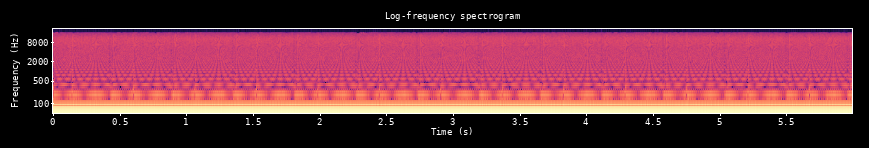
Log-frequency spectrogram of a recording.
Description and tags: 2osc SuperSaw
Sample I using a Monotron.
